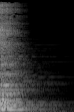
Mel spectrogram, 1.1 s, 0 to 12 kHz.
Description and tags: A plastic ruler stuck in piano strings recorded with Tascam DP008.
Une règle en plastique coincée dans les cordes graves du piano captée avec le flamboyant Tascam DP008.
piano, prepared, detuned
